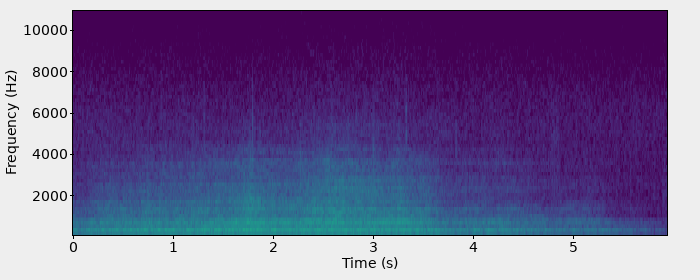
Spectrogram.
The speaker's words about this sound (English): There's a lone unidentified plane over your area.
